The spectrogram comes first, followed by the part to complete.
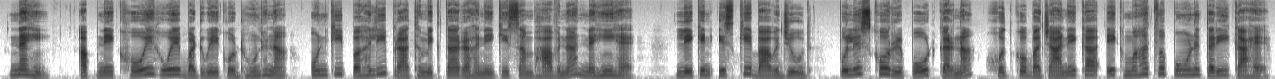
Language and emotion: Hindi, neutral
